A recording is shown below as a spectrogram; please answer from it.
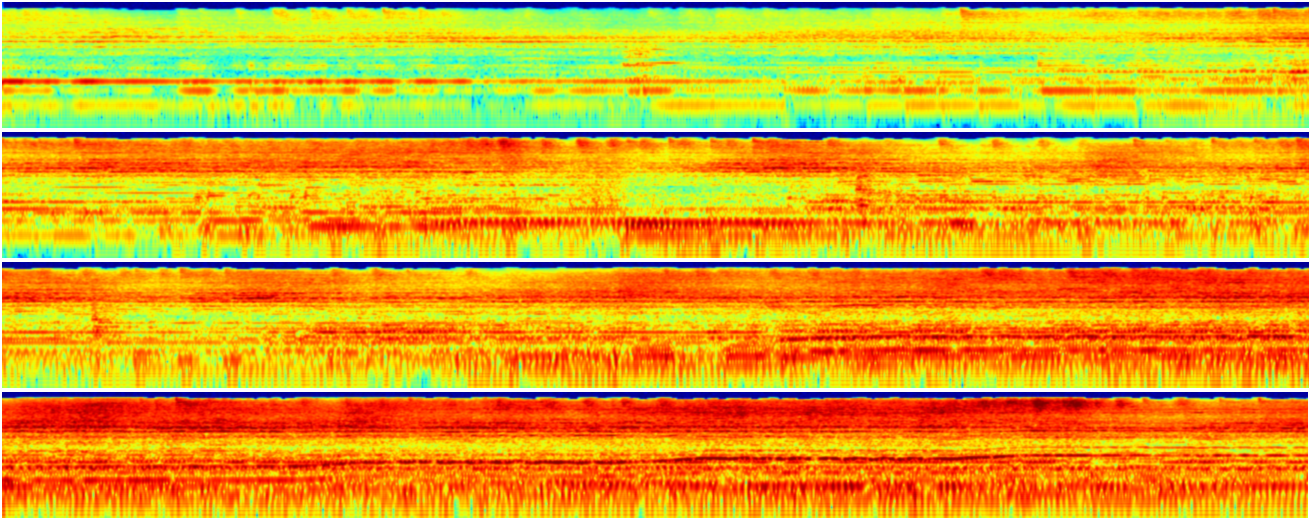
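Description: Live rock band playing an instrumental passage on electric guitars and drum kit. It builds in loudness over the first half, and near the end long held notes step up in pitch.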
